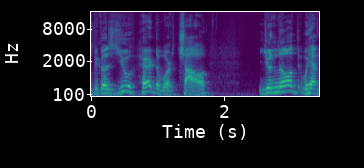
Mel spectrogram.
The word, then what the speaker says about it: ciao: those and think about CIA is one sound cha it's not Chia it's cha that's ciao shurma is the crew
